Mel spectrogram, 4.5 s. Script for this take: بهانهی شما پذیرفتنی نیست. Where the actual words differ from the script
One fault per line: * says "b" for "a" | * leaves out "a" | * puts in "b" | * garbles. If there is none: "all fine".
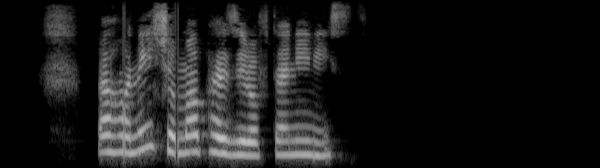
all fine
